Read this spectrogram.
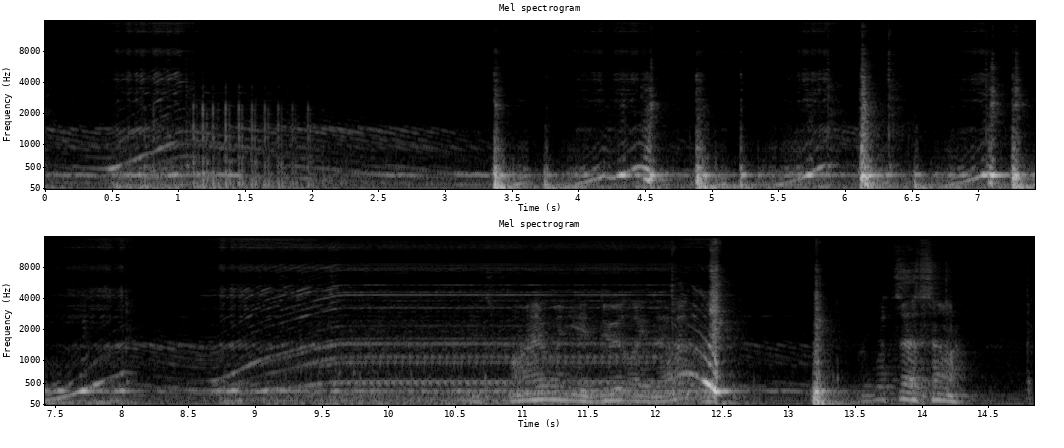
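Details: Synergy electric scooter under pulsed throttle: motor whines up and down, broken by sharp irregular clunks and rough grinding bursts once it gets up to speed; owner suspects something out of alignment, unconfirmed.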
